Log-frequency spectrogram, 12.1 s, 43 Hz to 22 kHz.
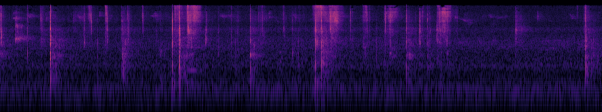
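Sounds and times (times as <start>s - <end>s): tennis racket hitting ball: 0.0s - 9.0s, 11.7s - 12.0s.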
